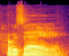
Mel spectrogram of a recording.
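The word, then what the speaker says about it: Josée: training from, Eivor, Simp, Jose. I think that's how that's pronounced. J-O-S accent E-E. Except it's not like Spanish male John, it's short for Josephine or whatever.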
